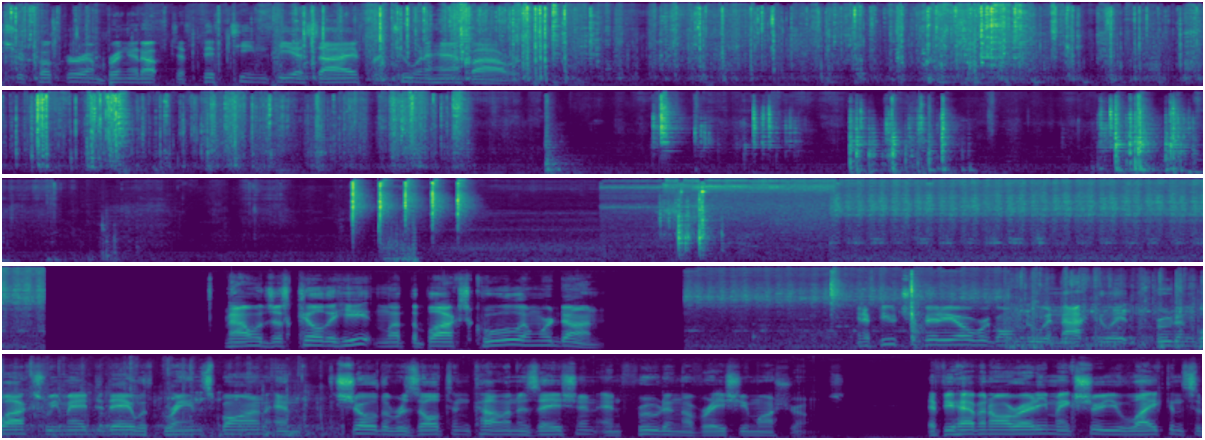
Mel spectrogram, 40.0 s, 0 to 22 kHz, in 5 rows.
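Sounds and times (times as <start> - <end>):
metal pressure cooker clattering: 29.6 - 34.3.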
